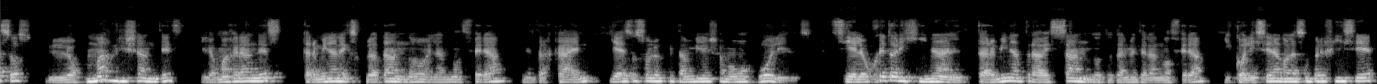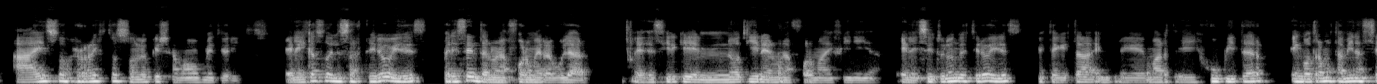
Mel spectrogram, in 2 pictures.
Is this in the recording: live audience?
no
